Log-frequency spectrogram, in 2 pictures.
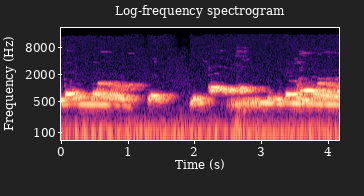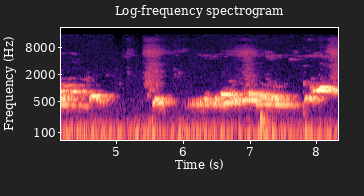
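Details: Used as a lure, a crowd of village zebra doves calls in answer to one another: layered, purring, trilled coos rising and falling, with short pauses and a few faint clicks between phrases.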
